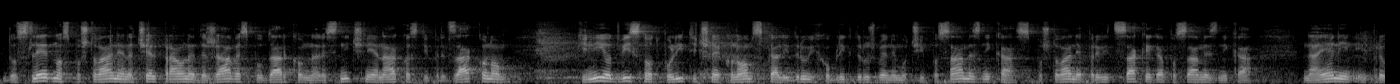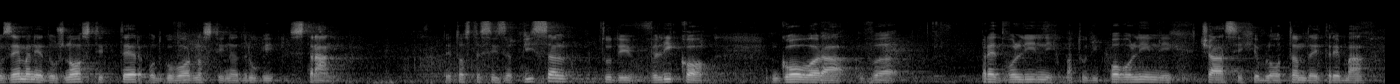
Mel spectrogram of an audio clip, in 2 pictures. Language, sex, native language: Slovenian, male, Slovenian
